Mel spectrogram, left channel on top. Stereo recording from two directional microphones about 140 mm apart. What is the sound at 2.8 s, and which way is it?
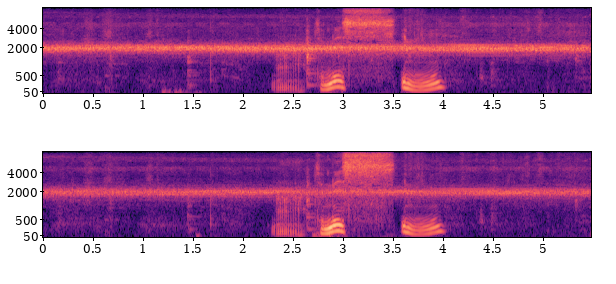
Speech, 55° right (ahead or behind).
